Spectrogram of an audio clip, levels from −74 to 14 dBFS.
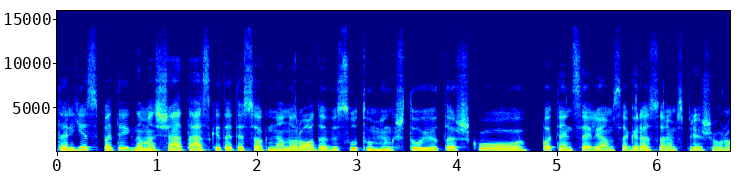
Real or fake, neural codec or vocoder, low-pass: real; none; 14.4 kHz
